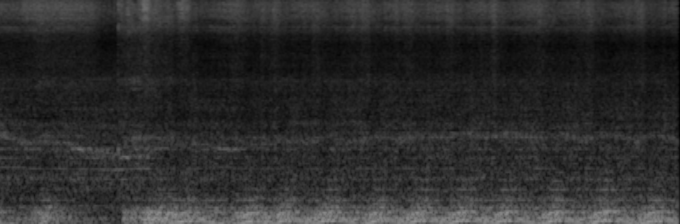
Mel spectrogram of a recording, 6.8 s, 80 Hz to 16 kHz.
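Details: 1999 Nissan Frontier SE, turbocharged VG33E, newly built and run briefly without coolant after leaning the mixture toward 14 AFR: it holds a fairly even note with a gentle surge, with no misfire or knock. Healthy running.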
